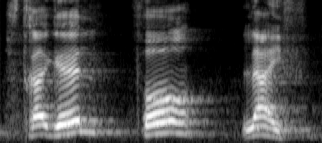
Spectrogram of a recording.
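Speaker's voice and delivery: English in a slow, emphatic French accent; loud-pitched, drawn-out English with a French accent. Real, not acted. Teacher quoting Darwin to students in a French accent. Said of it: "J'ai dit ça avec mon accent français".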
